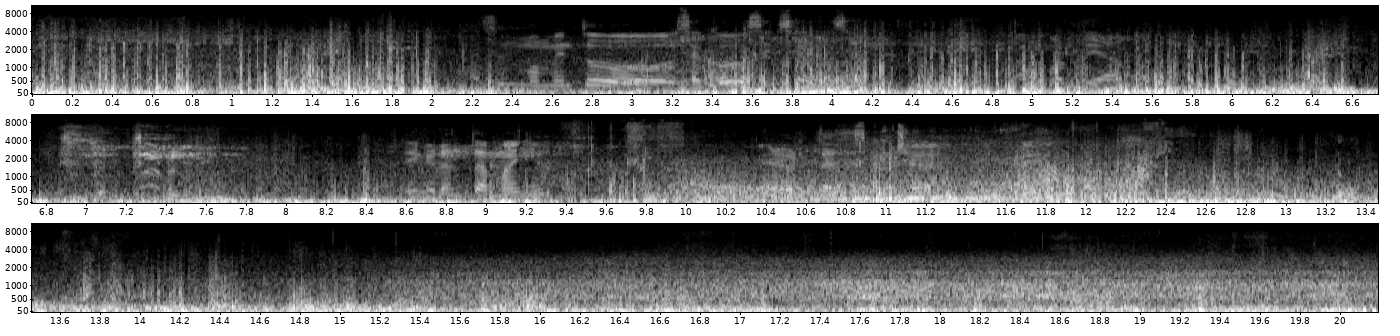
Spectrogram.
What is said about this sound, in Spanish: Ese es, el sonido solamente de la salida del gas.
